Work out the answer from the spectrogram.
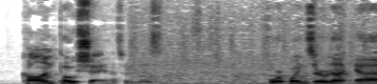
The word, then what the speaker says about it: Poche: How do you pronounce that name again? Can you scroll up here? Poche. Colin Poche, that's what it is.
